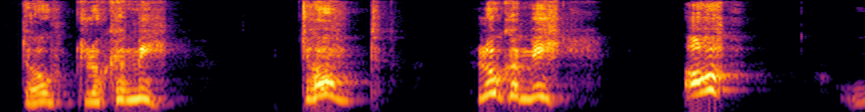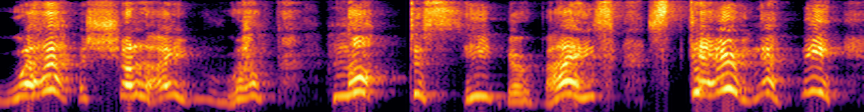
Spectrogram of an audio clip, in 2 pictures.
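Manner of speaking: shrieking high and loud in terror; desperate panicked screaming; terrified shout. A narrator's reading. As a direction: scream it out as if haunted by the victim's eyes. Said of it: "shouts the man".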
